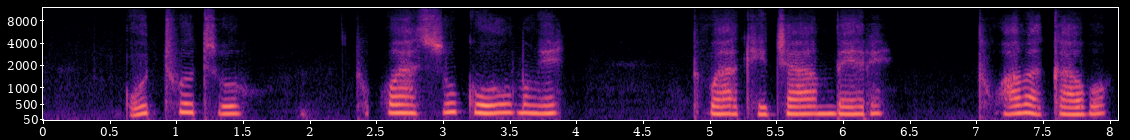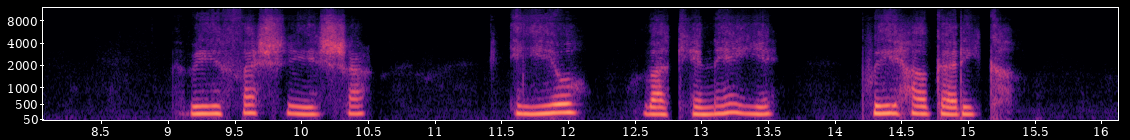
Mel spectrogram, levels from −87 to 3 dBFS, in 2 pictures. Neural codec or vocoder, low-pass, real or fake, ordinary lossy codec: codec, 16 kHz in and 24 kHz out, 0.6 kbps, FocalCodec, streaming, 4096 codes; 10.8 kHz; fake; Opus, 16 kbps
